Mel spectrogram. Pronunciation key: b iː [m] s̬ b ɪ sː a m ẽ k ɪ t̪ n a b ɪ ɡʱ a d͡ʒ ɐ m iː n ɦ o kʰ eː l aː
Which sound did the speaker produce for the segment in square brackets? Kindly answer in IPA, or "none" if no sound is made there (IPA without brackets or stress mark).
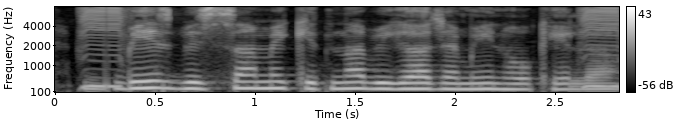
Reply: none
